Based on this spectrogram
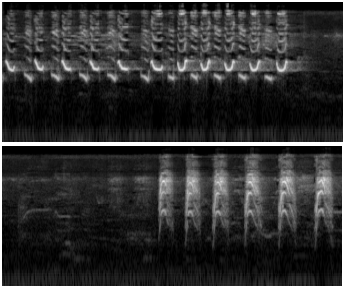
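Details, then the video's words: Laughingthrush in lively, varied song with strange notes: a rapid, regular string of short whistled notes, each dipping and rising, lasting over three seconds. After a pause come six harsh, buzzy, sharply descending notes in steady rhythm. "Poksai gacor isian full...suara anehh"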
